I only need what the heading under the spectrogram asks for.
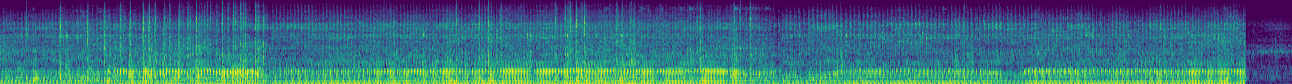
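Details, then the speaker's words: Old pedal moped two-stroke revived after sitting in garage, fuel pump primed: fires and buzzes unevenly about twelve seconds, sags twice, then dies; sounds fuel-starved, owner pumps more fuel. "Sounds like it's not getting enough fuel, so I'll just try and pump some more."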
